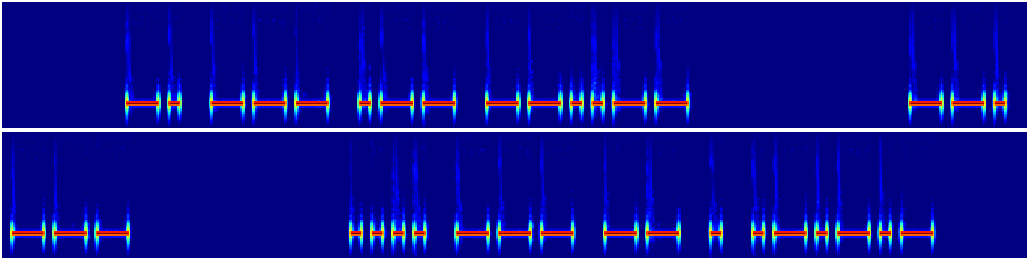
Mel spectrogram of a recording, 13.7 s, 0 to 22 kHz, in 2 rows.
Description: Morse code, heard as a keyed tone, about 17 wpm, 700 Hz. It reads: NOW, GO HOME.
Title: 3x Word-Spacing - Sentences from Top 200 Words - 17wpm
